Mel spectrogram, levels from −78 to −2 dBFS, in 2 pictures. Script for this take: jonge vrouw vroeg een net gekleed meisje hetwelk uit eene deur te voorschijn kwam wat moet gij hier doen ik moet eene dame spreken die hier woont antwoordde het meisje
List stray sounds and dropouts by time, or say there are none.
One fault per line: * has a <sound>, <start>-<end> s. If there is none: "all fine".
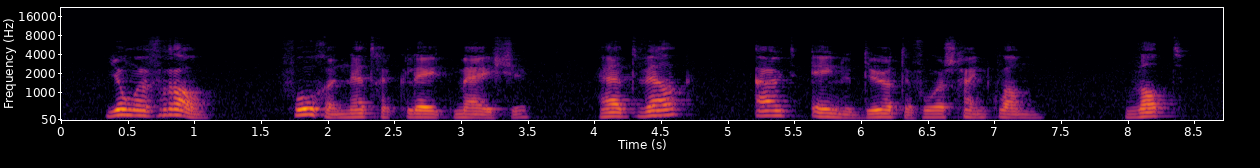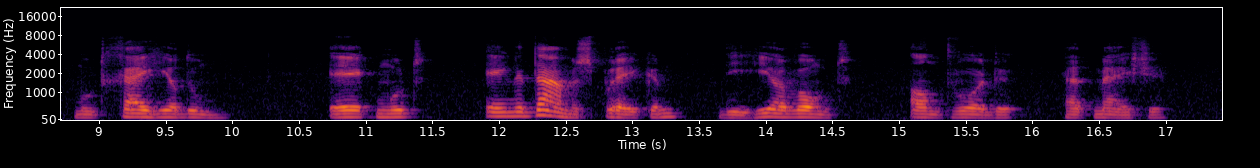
all fine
